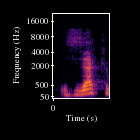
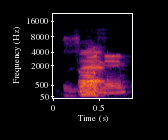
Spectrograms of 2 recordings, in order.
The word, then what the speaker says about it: Zech: With their fourth pick, the Eagles picked corner Zech McPherson. – Zach. – Z-E-C-H. That's what I'm pronouncing it as.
